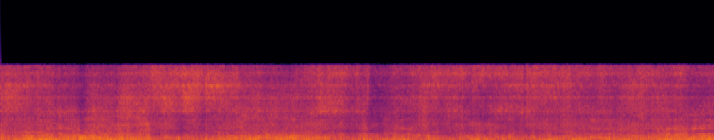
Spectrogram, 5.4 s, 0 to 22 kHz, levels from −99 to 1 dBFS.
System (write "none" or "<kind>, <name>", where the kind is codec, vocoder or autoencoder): codec, SNAC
